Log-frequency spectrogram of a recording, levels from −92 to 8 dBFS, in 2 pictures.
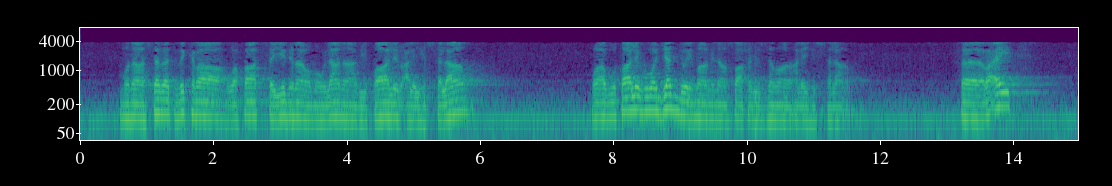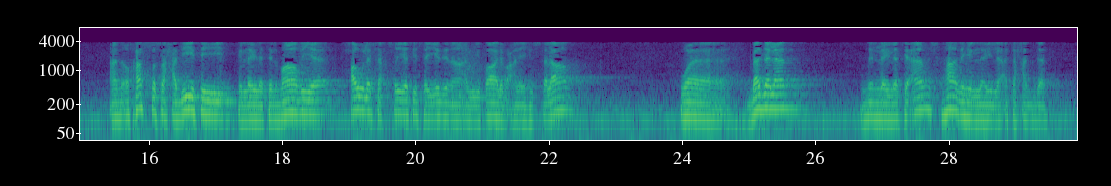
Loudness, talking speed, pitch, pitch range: -27 LUFS, 80 wpm, 105 Hz, 100-115 Hz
